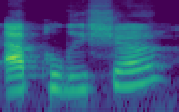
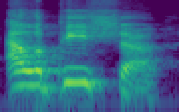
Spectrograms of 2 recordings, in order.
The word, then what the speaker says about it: alopecia: Appalachia? No, it's oh my gosh. It's Appalachia. Hold on, wait, girl. I had this in my mind. You can cut this part out, right? Alopecia. Alopecia. Alopecia.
